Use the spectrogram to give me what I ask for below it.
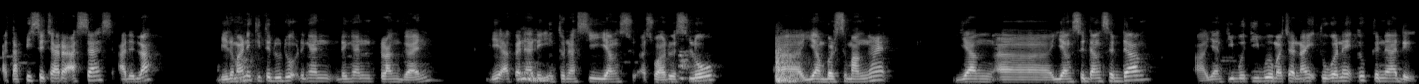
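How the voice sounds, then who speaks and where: A Malaysian man with a Malay accent teaching sales skills in an online class over a video call, animated and dropping "ha" between phrases. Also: medium pitch, normal speed. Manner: animated, peppered with "ha" and rhetorical checks. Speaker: sales trainer.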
